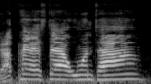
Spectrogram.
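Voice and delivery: hammed-up earnest helper; clueless lady. Lady raising her hand.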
